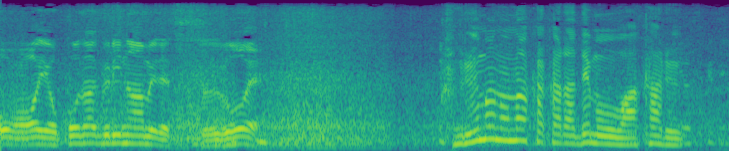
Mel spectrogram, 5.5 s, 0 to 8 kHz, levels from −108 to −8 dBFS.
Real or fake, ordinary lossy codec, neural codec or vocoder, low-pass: real; none; none; 7.2 kHz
